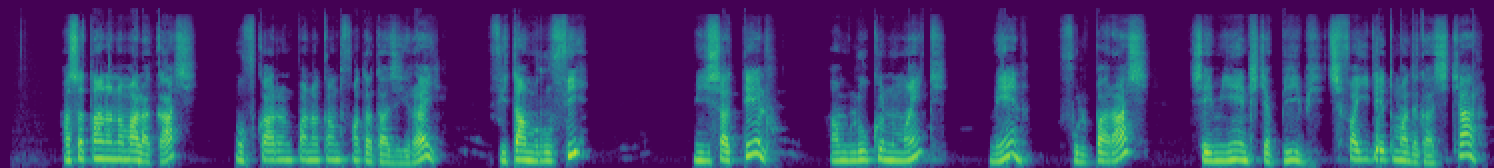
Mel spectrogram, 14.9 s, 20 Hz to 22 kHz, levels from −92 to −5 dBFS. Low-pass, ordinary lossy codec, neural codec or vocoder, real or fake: 19.8 kHz; AAC, 48 kbps; autoencoder, 48 kHz, 128 numbers a frame, DAC-VAE, trained on Japanese speech; fake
